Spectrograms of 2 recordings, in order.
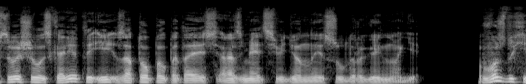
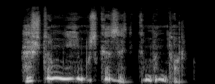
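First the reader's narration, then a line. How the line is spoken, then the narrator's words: Whisper. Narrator (Russian): шепнул Финни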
